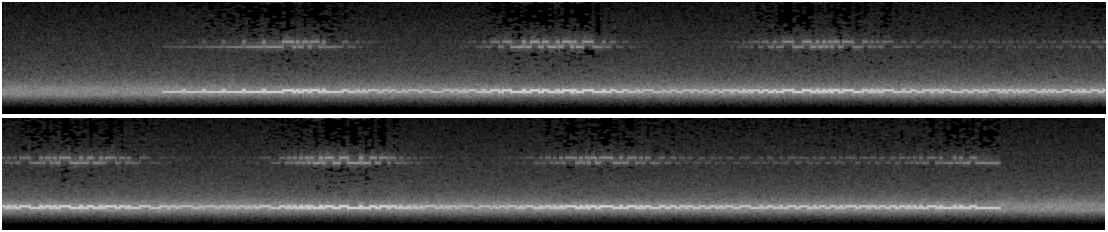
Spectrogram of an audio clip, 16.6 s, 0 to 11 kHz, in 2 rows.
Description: RTTY (50 baud, 170 Hz shift), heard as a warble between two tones, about 2300 Hz centre, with radio static, fading and a narrow filter. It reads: CELEM ZAMACHOWCOW I SPONSOROW MIEDZYNARODOWEGO TERRORYZMU JEST ZDESTABILIZOWANIE IRAKU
